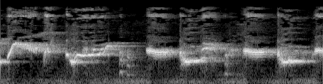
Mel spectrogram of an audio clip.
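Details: White-rumped shama (murai batu) song meant to draw a reply from rival shamas: clear, fairly level whistled phrases, some rising at the start, separated by short gaps.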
